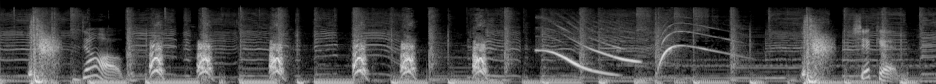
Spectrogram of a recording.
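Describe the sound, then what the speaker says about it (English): A cartoon dog barks in short bursts over bouncy, steady children's cartoon music with whooshing slide effects in a playful animal game. "Dog."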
